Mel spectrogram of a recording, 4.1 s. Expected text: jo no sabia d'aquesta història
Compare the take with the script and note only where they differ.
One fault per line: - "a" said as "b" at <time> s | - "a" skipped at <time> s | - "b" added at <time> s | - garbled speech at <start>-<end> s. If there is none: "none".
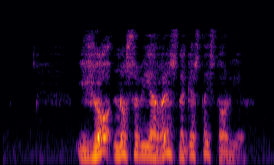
- "res" added at 2.4 s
